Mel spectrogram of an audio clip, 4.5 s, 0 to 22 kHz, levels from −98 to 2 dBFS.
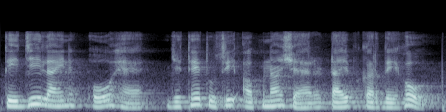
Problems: none marked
